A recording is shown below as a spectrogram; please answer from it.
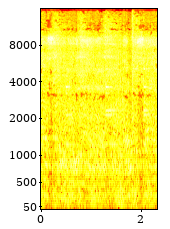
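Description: Loud traditional drumming with metal cymbals clashing, a troupe of drummers playing together over crowd voices.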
